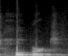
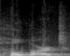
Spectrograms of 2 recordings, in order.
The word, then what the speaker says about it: Hobart: seconded by an and it is correctly pronounced Hobart as a Lake County native it is not Hobart as many people from Fort Wayne might say Hobart Indiana the Hobart brickies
